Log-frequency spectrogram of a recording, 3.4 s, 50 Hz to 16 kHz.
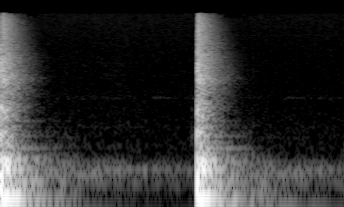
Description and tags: Gretsch Catalina 22 kick - REMO Fiberskyn reso head 5 inch hole muffed - 2 sounds
A Gretsch Catalina Maple 22 kick/bass drum with Evans EMAD batter head and REMO Fiberskyn reso head w 5 inch hole, muffed with a small towel.
Recorded using a SONY condenser mic and an iRiver H340.
catalina, head, fiberskyn, muffed, maple, 22, resonant, remo, inch, kick, hole, 5, gretsch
